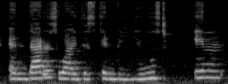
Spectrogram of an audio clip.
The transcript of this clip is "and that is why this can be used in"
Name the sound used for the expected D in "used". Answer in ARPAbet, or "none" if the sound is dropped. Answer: D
